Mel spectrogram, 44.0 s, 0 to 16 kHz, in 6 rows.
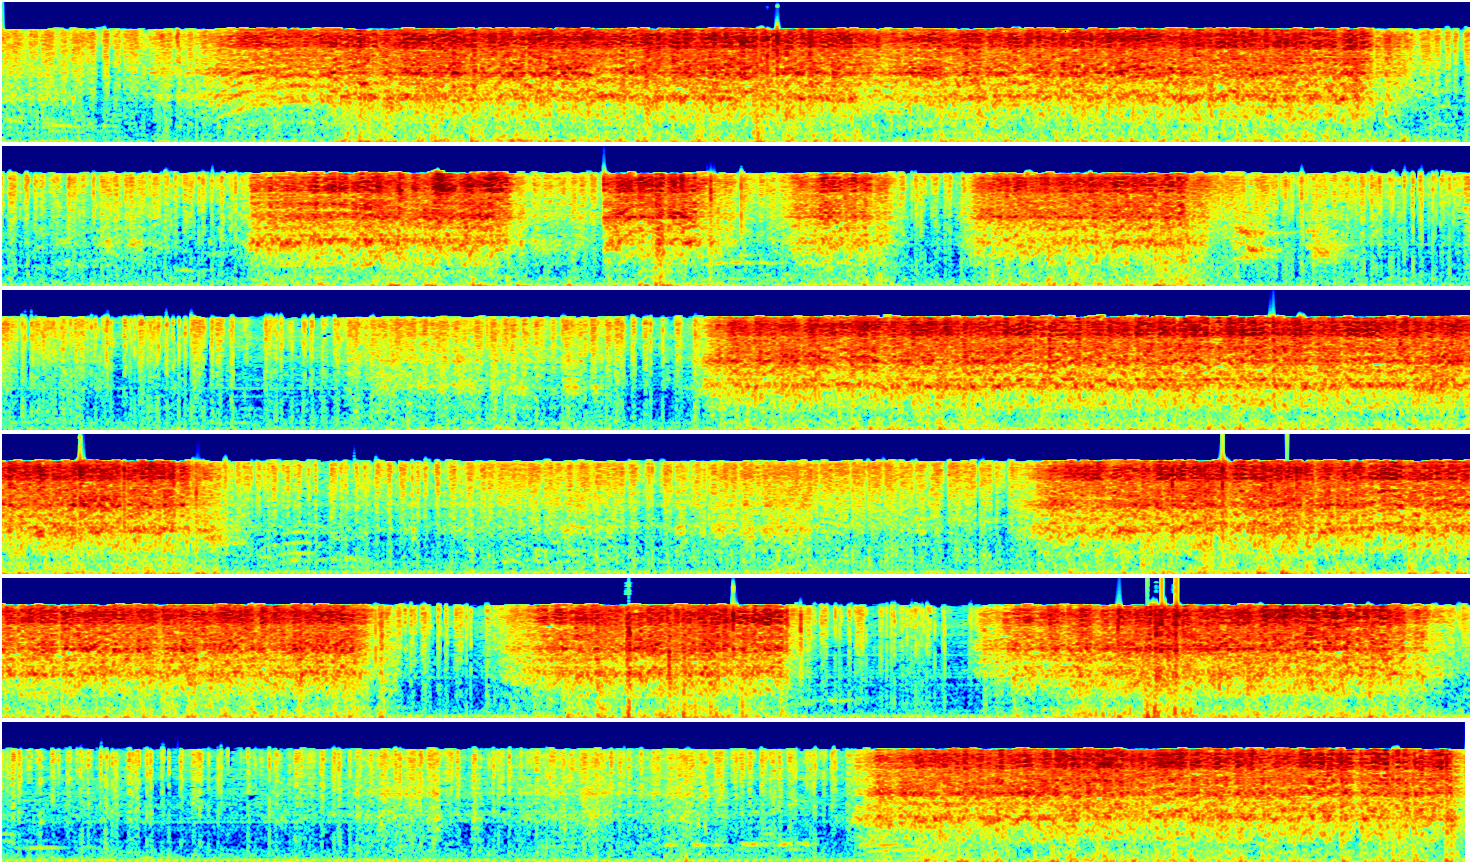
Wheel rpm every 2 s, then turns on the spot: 60, 160, 140, 70, 70, 70, 70, 0, 10, 110, 170, 90, 10, 50, 160, 110, 100, 110, 50, 20, 70, 170.
6-8 24-26 36-40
